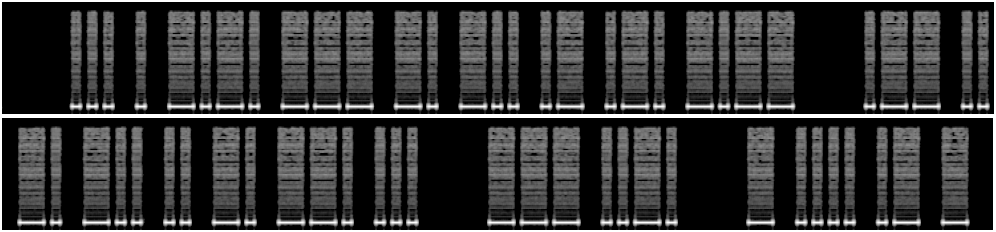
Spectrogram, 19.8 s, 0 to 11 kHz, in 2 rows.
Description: Morse code, heard as a keyed tone, about 15 wpm, 800 Hz. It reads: SECONDARY WINDINGS OF THAT
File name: Technical Subjects / Technical Subjects-mp3s / Sw Pwr Sup @13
